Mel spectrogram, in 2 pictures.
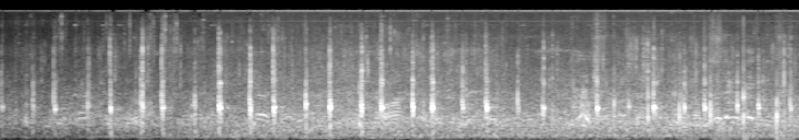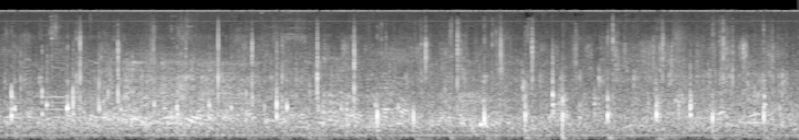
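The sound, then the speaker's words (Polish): Rapid clip-clop of horse hooves on cobblestones fills a busy street scene on Nalewki Street in Warsaw, steady, with a murmur of background activity and voices throughout. “Rodzina Bondarzewskich mieszkała przy tętniącej życiem ulicy Nalewki”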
